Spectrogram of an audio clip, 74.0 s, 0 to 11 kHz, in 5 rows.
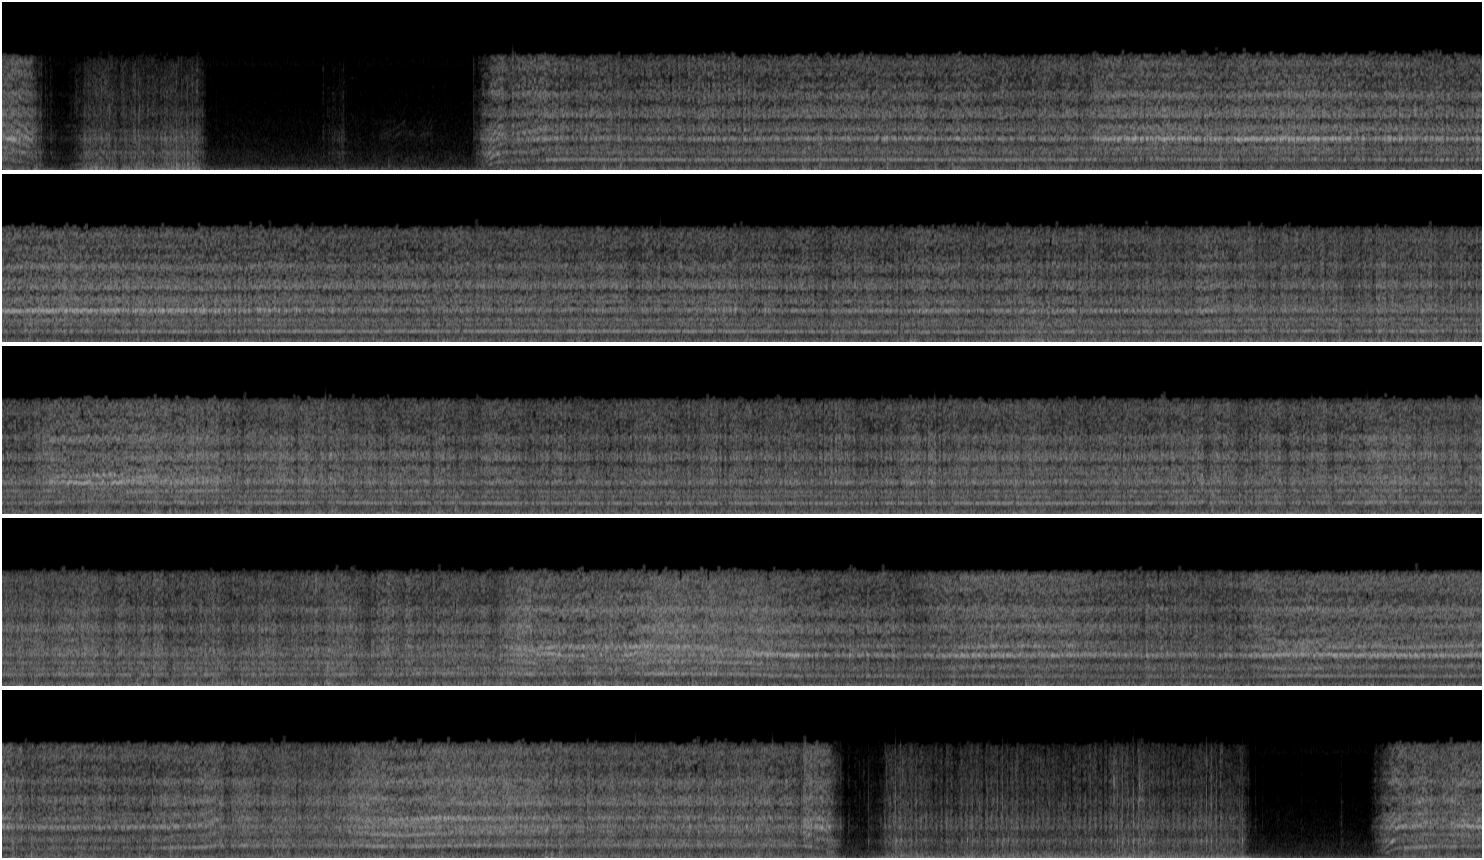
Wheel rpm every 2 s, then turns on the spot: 50, 0, 80, 180, 190, 190, 190, 180, 190, 190, 190, 180, 180, 190, 200, 200, 200, 200, 190, 190, 200, 210, 210, 210, 220, 210, 180, 180, 180, 180, 190, 220, 230, 180, 50, 40, 80.
0-2 68-72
